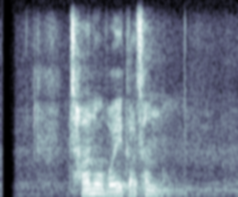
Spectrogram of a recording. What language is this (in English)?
Nepali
